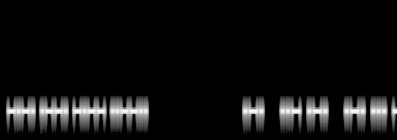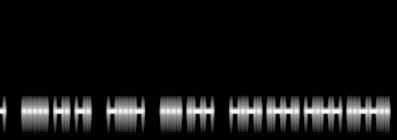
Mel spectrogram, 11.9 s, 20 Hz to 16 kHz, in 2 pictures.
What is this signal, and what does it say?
Morse code, heard as a keyed tone, about 33 wpm, 700 Hz. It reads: CPY? R UR RST 5NN <BT> HW CPY?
